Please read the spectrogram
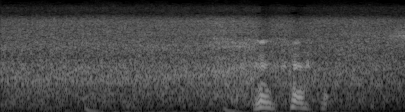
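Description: Steady rush of a tall, thin horsetail waterfall falling into its pool, with a short burst of voice about a second and a half in.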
